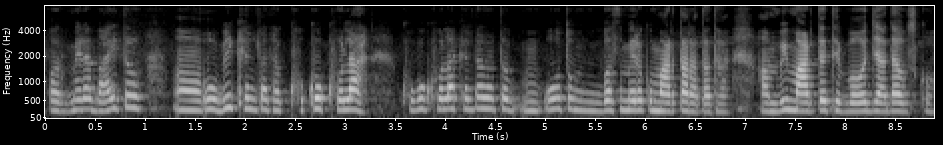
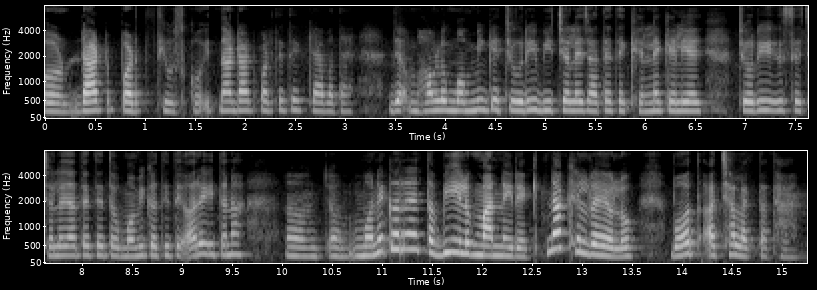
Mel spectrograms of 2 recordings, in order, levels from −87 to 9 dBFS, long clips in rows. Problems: none marked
